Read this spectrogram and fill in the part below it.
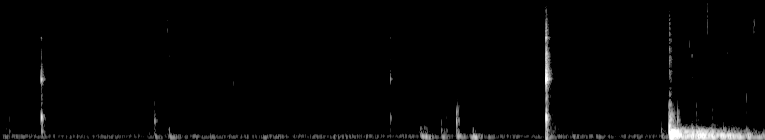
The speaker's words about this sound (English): Okay, I need a break to sip my smoothie.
